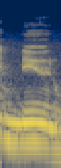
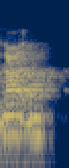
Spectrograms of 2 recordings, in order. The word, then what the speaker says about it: Nuun: nowadays great and then my biggest question why noon why is it spelled that way and where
